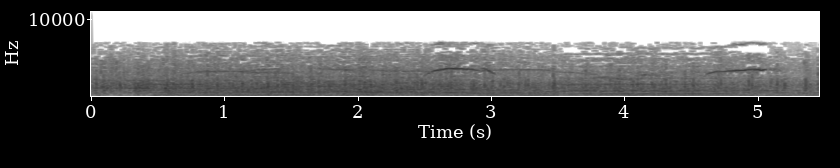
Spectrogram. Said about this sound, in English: We give our applause where it is really deserved.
